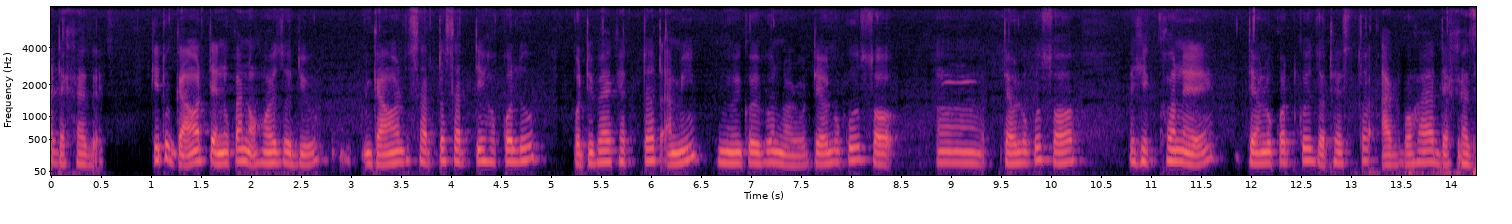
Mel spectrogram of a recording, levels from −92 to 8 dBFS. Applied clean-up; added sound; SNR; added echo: neural mask model Resemble Enhance denoiser.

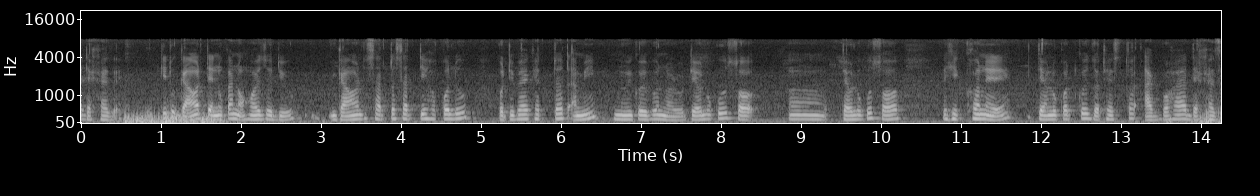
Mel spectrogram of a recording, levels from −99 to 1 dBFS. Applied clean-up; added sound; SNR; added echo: none; none; none; none.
